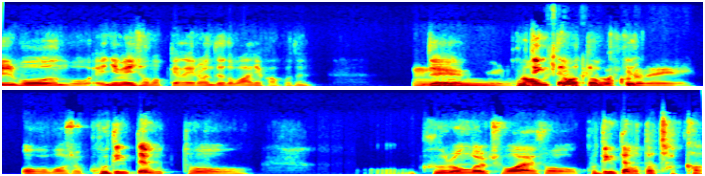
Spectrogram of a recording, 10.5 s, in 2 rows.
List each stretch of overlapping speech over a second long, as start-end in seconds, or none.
3.1-4.8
